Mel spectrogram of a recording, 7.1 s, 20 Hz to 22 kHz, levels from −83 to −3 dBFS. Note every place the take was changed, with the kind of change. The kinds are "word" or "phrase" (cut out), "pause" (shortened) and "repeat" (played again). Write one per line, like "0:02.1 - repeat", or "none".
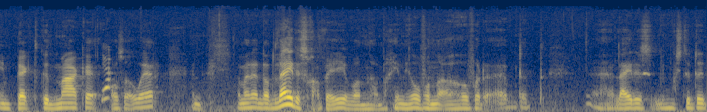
0:01.7 - pause
0:04.2 - word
